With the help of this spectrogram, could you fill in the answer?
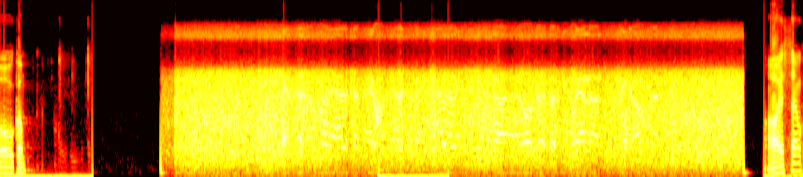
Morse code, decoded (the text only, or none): none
